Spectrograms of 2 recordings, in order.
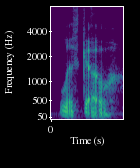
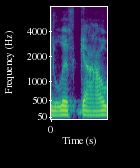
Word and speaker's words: Lithgow: to uh lith go as I understand it it's supposed to be pronounced I always say Lithgow because that's how I said it my whole life but apparently it's like rainbow lith go that's what he says um John Lithgow actor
